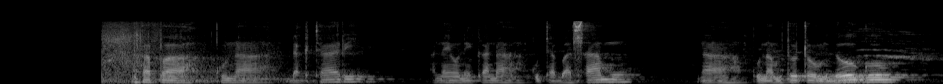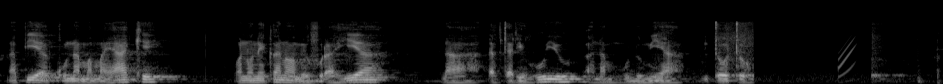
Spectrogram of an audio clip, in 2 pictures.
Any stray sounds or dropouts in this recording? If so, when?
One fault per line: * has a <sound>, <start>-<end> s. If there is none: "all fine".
* has a chirp, 17.8-18.0 s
